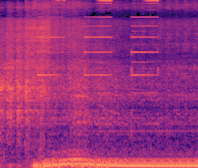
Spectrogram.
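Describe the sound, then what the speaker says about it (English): A Ford BA BF Falcon fitted with a Walbro fuel pump cranks and fires, settling quickly into a loud, steady idle rumble close by, with no talking. "the car started straight away without any issues at all"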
